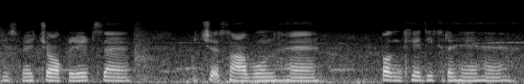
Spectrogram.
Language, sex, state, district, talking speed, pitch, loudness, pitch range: Hindi, female, Uttar Pradesh, Lalitpur, 115 wpm, 170 Hz, -17 LUFS, 160-180 Hz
